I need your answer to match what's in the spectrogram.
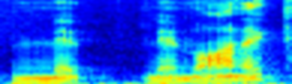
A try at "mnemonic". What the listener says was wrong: Mnemonic, yeah. You don't pronounce the M. I don't know why it's spelled that way, but you don't pronounce the M. And it's a mnemonic.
